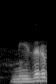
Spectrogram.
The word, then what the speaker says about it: neither: सबसे पहले तो इसकी प्रोनाउंसिएशन की अगर मैं बात करूं तो आप इसको ईदर बोल लीजिए या आइदर बोल लीजिए, नीदर बोल लीजिए या नाइदर बोल लीजिए, दोनों ही प्रोनाउंसिएशन इसके सही होते हैं।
